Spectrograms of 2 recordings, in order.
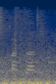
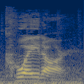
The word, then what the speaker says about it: Qatar: How would you pronounce Qatar? – Qatar and Qatar. الخطوط الجوية القطرية. Qatar. – What was the funniest pronunciation you've heard? – Quadar. – No, you're joking.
